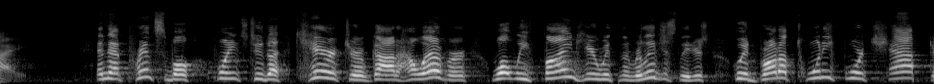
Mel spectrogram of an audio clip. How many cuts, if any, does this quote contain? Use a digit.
4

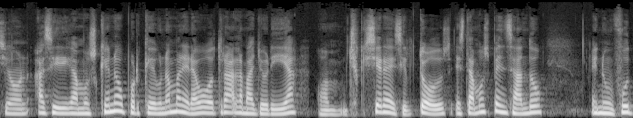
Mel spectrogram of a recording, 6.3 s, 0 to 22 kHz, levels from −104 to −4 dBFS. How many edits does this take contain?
1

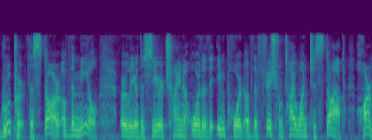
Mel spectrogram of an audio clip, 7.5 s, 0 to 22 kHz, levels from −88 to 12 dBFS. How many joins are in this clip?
0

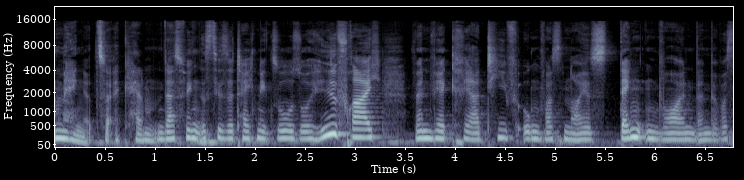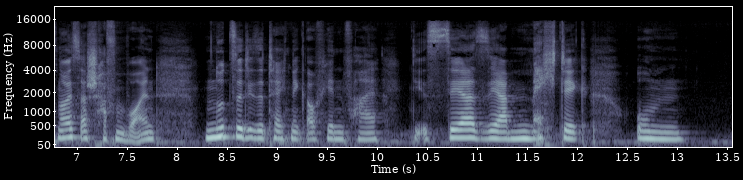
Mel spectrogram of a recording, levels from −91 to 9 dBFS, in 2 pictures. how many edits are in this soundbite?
0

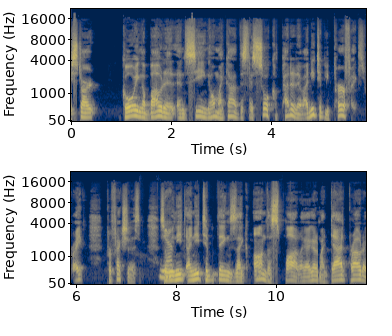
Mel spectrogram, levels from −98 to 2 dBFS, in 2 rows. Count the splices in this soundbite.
3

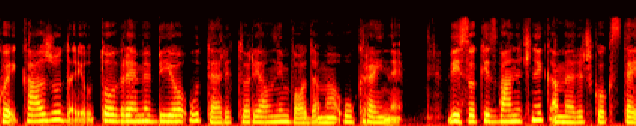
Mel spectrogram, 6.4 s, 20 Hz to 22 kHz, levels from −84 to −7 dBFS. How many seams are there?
1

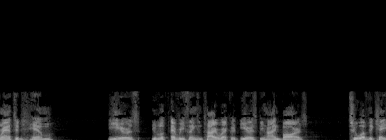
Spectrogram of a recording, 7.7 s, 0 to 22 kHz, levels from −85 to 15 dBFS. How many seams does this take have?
5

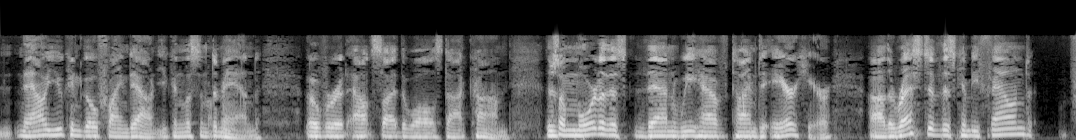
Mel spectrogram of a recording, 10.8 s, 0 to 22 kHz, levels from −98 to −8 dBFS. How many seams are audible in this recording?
4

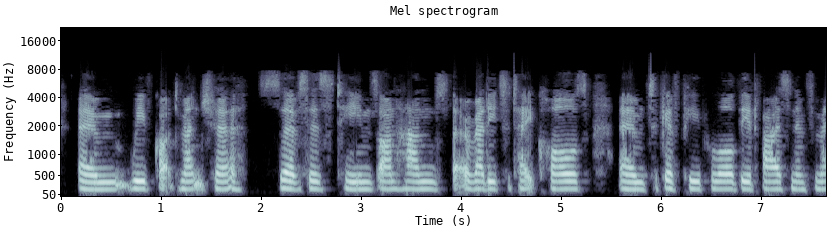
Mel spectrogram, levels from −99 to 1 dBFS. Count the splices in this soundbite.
0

